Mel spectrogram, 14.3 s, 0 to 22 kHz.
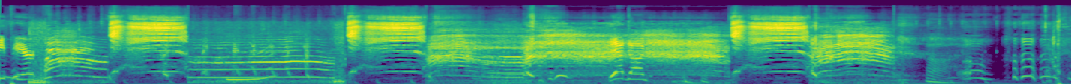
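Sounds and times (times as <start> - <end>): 
speech: 0.0 - 1.8, 8.1 - 9.9
cougar mating yowls and screeches: 0.6 - 12.0
laughter: 2.5 - 4.5, 6.9 - 7.7, 9.0 - 9.7, 10.8 - 14.2.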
